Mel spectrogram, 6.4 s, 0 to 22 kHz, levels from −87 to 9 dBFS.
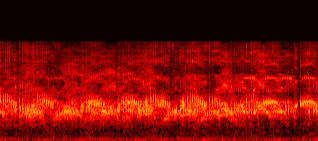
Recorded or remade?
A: remade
